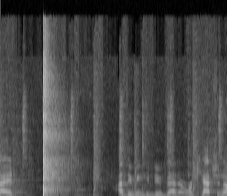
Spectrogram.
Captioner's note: loud clap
